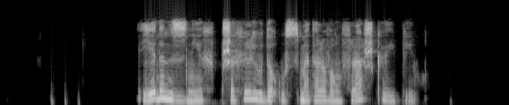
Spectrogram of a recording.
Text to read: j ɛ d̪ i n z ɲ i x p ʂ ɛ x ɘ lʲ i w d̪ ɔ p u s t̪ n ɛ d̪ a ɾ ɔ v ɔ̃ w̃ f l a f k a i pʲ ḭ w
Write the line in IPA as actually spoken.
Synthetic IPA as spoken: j ɛ d̪ ɛ n z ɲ i x p ʂ ɛ x ɘ lʲ i w d̪ ɔ ʔ u s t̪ m ɛ t̪ a l ɔ v ɔ̃ w̃ f l a ʂ k ɛ i pʲ ḭ w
